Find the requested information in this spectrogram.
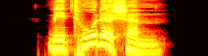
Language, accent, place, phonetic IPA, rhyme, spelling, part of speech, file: German, Germany, Berlin, [meˈtoːdɪʃm̩], -oːdɪʃm̩, methodischem, adjective, De-methodischem.ogg
- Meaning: strong dative masculine/neuter singular of methodisch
